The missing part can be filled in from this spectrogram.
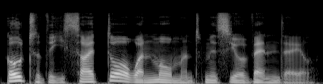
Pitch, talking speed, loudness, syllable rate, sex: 100 Hz, 165 wpm, -21 LUFS, 4.5 syllables/s, male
